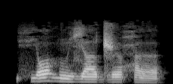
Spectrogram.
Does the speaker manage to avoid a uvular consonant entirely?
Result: yes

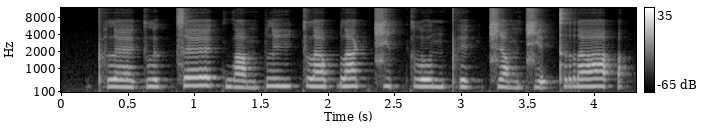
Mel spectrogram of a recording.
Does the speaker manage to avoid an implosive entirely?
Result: yes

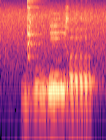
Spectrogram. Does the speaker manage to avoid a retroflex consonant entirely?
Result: no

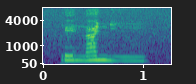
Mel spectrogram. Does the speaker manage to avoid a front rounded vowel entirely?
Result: yes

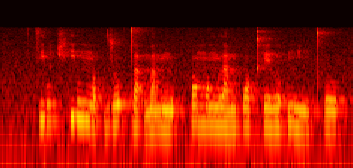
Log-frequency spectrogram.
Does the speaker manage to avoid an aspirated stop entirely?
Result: no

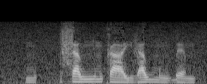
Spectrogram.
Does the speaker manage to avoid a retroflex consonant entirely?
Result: yes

